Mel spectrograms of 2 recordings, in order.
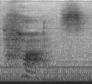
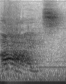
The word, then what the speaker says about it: eyes: Another word is eyes. People say highs. Highs. But it is not highs. Highs. It is eyes. Like as in ICE.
